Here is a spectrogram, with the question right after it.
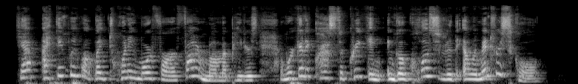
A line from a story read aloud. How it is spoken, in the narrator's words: Penelope exclaimed in her usual fast way of talking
